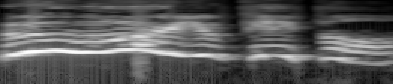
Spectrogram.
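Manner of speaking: very high, loud, all-in cartoon voice. Acting out a man who realizes the voice isn't the old woman's: Patrick Star voice. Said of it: "Fucking full Patrick Star".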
